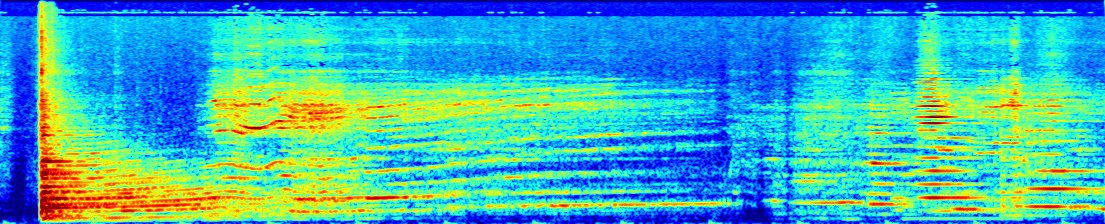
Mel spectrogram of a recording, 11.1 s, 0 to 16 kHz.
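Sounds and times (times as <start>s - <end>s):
cello played with bow: 0.4s - 11.0s.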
